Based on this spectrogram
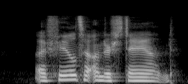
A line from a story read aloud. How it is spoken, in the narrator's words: said Harker wearily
